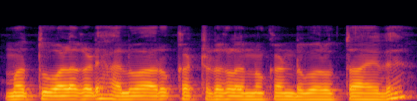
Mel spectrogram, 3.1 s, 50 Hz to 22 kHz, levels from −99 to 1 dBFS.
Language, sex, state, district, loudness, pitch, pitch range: Kannada, male, Karnataka, Bidar, -15 LUFS, 130 Hz, 125-130 Hz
